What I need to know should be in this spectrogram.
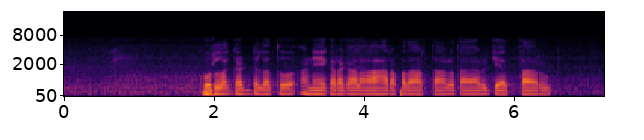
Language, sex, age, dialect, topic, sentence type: Telugu, male, 25-30, Southern, agriculture, statement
